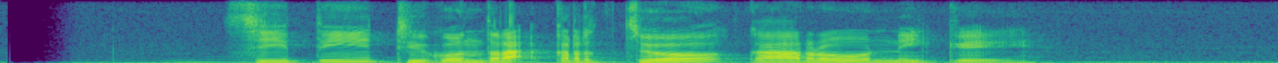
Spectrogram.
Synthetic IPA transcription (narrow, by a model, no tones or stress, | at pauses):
sit̪id̪̥i̤kɔnt̪ɾa̰ʔkərd̥ʒ̥ɔ̤kaɾonike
